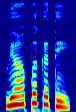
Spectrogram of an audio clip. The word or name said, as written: ವ್ಯಾಪಕತೆ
